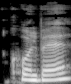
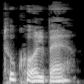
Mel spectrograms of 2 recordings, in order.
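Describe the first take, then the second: First: "کلبه" with a rising questioning end; questioning echo. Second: Reticent, lightly held-back answer on "تو کلبه"; restrained. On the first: Son-in-law checking where the old man is, questioning. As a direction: repeat "کلبه" back as a puzzled question. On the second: Old man admitting where he is, restrained. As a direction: give "تو کلبه" reluctantly, with a falling end. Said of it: "اوتو با خودداری گفت". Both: A narrator's reading.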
